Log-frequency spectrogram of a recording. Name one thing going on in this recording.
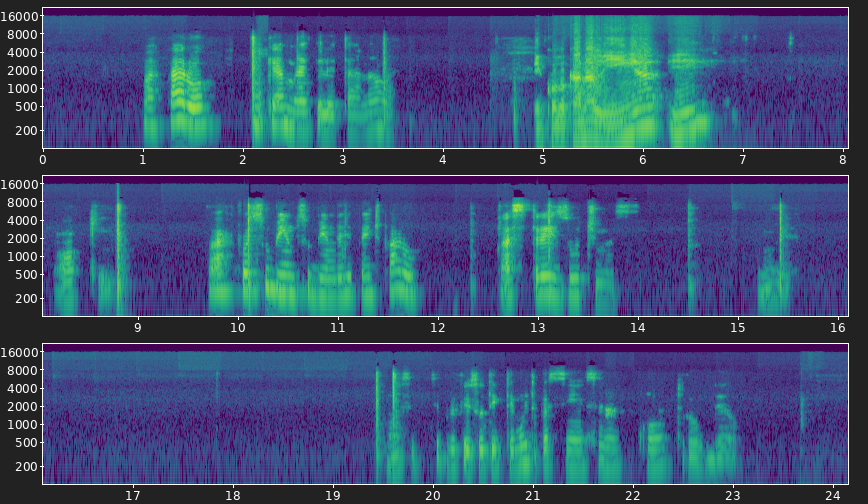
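A middle-aged woman talks calmly over an online call.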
